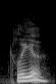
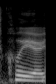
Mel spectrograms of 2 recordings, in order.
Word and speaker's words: Clea: all right statement retracted how do you say this when name Clea C EA Clea Miss Cleo it's Clea yeah Jonah I think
